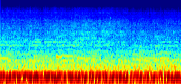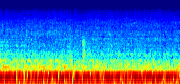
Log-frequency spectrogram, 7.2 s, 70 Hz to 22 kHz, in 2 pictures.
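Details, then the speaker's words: 2005 Pontiac GTO back from the track, V8 running: deep steady rumble, smooth and even, no knocks, ticks or misses; motor sounds good, but the car barely moves, slipping above 4–5 mph from a rear-end/differential problem. "Yep. Motor sounds good. It still moves under its own power right now, but just barely."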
